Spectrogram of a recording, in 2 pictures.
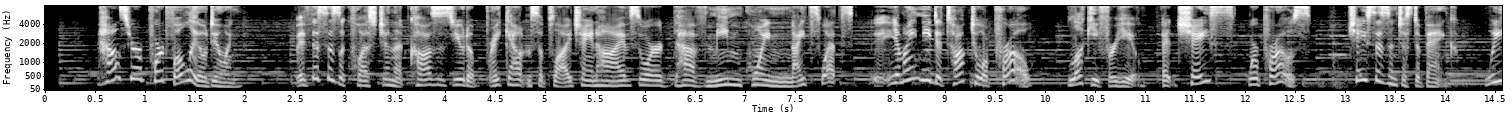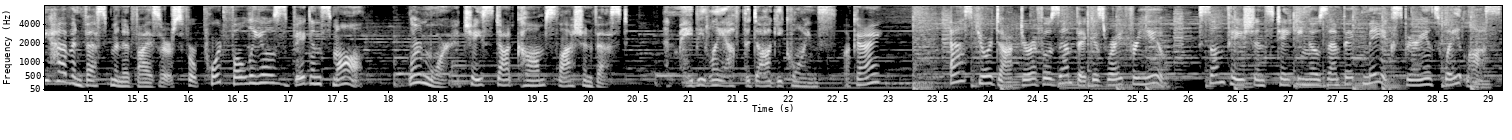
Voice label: commercial; Female Voice Talent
